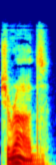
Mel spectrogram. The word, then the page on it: charade: British English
